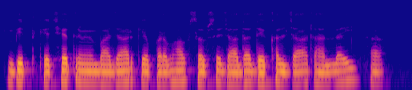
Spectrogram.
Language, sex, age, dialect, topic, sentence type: Magahi, male, 25-30, Western, banking, statement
